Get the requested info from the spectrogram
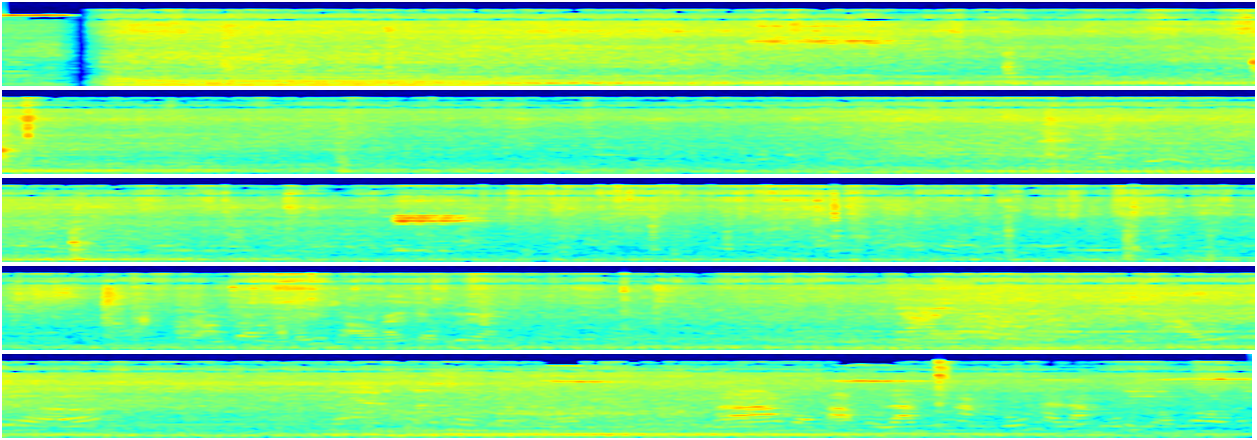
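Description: Roadside traffic: vehicle engines running close by, swelling and fading as they pass, with people talking in the background.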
